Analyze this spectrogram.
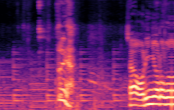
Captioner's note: grunt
